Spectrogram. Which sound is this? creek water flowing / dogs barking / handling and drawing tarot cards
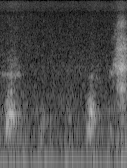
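dogs barking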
